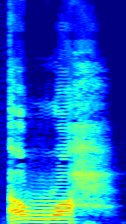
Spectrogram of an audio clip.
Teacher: سامعين صوت الحاء، لازم بحه الحاء دي تبان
